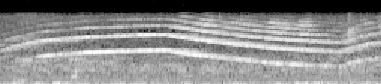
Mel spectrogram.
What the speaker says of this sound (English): It's been relatively light on the sirens today.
